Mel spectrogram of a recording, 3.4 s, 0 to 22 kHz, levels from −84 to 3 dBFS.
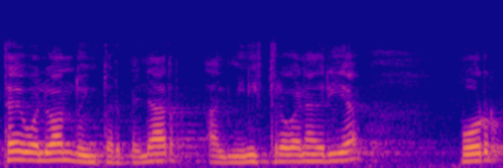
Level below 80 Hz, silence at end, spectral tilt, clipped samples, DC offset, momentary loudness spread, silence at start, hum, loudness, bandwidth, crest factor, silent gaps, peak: -62 dBFS; 0 s; -8.5 dB/octave; under 0.1%; under 0.1%; 10 LU; 0 s; none; -28 LUFS; 8 kHz; 14 dB; none; -14 dBFS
